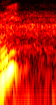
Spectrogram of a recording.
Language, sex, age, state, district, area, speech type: Nepali, female, 60+, West Bengal, Kalimpong, rural, spontaneous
